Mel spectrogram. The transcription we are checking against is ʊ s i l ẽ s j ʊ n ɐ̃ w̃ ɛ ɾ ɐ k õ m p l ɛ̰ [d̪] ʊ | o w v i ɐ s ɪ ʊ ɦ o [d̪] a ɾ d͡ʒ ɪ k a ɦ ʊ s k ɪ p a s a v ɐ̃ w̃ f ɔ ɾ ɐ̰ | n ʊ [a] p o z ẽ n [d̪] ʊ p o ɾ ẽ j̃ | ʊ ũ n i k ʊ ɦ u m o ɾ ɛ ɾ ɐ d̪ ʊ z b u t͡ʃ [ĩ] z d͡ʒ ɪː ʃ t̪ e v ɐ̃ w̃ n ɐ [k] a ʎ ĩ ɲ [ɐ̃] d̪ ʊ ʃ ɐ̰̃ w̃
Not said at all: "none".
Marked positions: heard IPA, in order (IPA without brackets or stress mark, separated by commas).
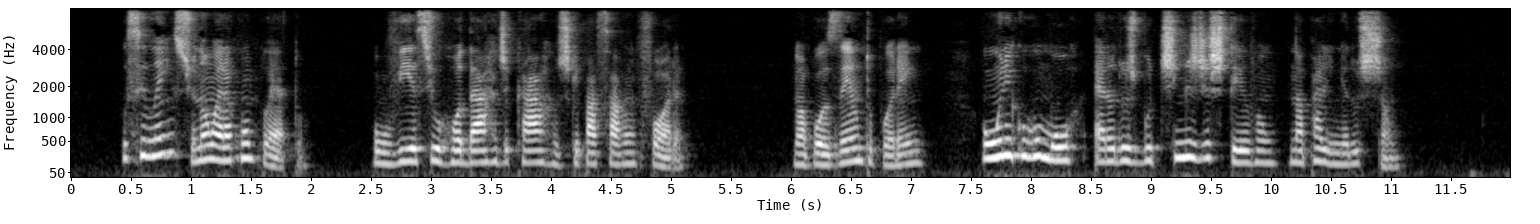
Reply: t̪, d̪, a, t̪, ĩ, p, ɐ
